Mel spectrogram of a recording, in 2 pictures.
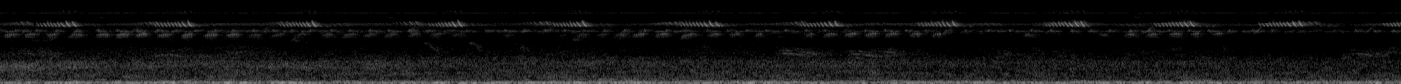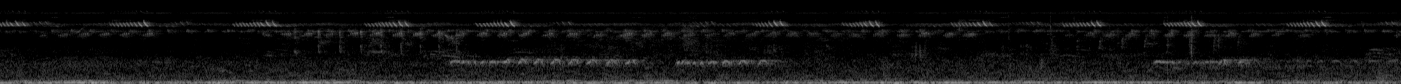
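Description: Insects chirping: a high, evenly timed chirp about every second and a half over a continuous high trill. A bird gives three short trills, two about two-thirds of the way in and one near the end, over a steady low rumble.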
